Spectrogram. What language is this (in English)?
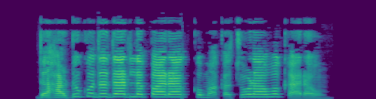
Pashto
